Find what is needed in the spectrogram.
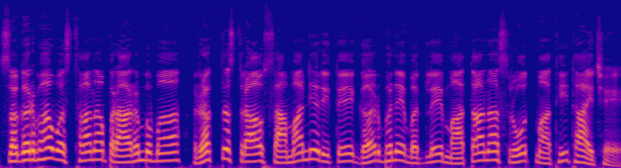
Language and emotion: Gujarati, neutral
